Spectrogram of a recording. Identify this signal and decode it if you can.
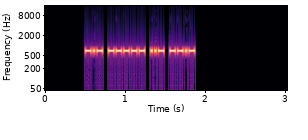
Morse code, heard as a keyed tone, about 52 wpm, 700 Hz. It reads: K0UQ
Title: USA Call Signs - 4 Characters - Repeated 3x - 50wpm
